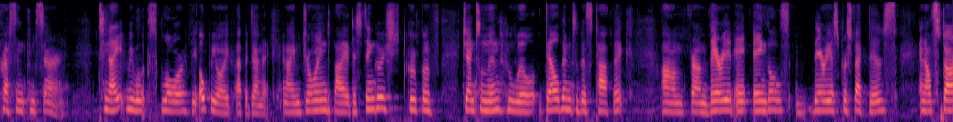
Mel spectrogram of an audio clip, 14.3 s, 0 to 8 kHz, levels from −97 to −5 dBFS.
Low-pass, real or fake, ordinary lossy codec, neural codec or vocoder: 7.2 kHz; fake; Opus, 64 kbps; codec, 44.1 kHz, 3.4 kbps, Pupu-Codec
